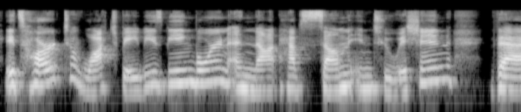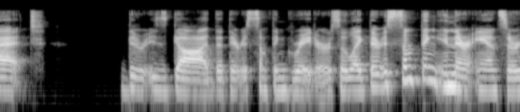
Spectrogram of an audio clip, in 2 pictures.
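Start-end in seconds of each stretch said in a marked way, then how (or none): none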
